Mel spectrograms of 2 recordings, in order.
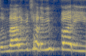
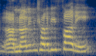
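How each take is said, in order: First: Higher, faster "I'm not even trying to be funny", half-laughing; emphatic repeat. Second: Said in the usual way. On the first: Real, not acted. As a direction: rush it out, insisting.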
